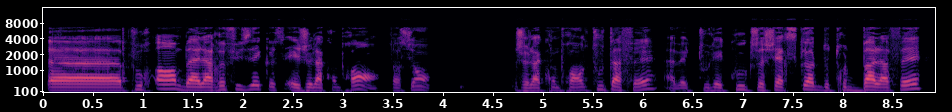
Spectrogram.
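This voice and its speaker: A man's voice: mid-range voice, moderate pace, dark tone, dry recording. A middle-aged man talks casually on a livestream in an informal, rambling and hesitant way. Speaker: live streamer. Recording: dull, lo-fi sound.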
